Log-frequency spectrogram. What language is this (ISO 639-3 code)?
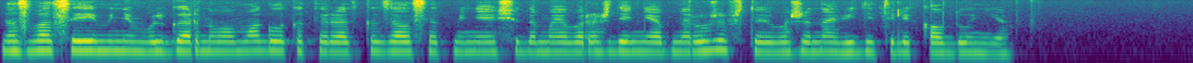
rus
